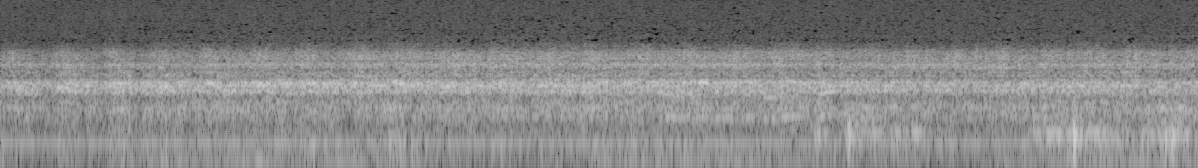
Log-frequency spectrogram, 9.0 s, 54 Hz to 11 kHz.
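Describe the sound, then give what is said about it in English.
A hockey arena crowd at a Montreal versus Minnesota game, with 1:26 left, roars in a steady, dense wash of noise that holds for the whole stretch, with a brief louder burst near the end and no voices standing out. “Listen to that crowd.”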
